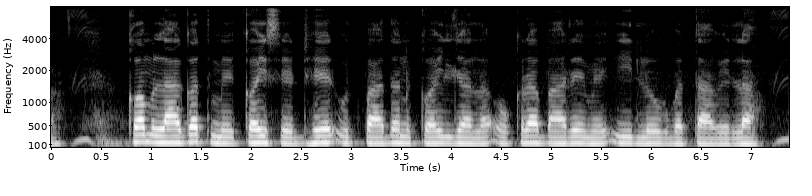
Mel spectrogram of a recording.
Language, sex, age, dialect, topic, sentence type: Bhojpuri, male, 18-24, Northern, agriculture, statement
